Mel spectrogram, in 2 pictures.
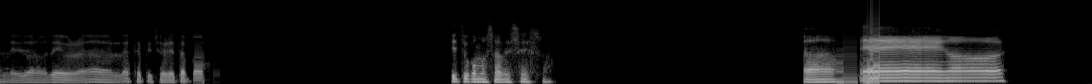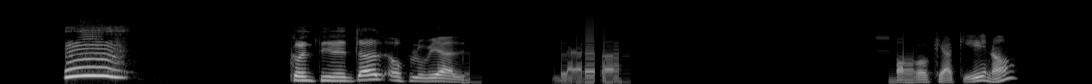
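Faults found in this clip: Robotic sound from repeated short buffers, 1.95–2.31, 8.37–8.79, 15.54–18.88, 19.14–20.08 s: rigid 100 Hz buzz, likely starved buffer looping 10 ms chunks, most audio skipped.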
